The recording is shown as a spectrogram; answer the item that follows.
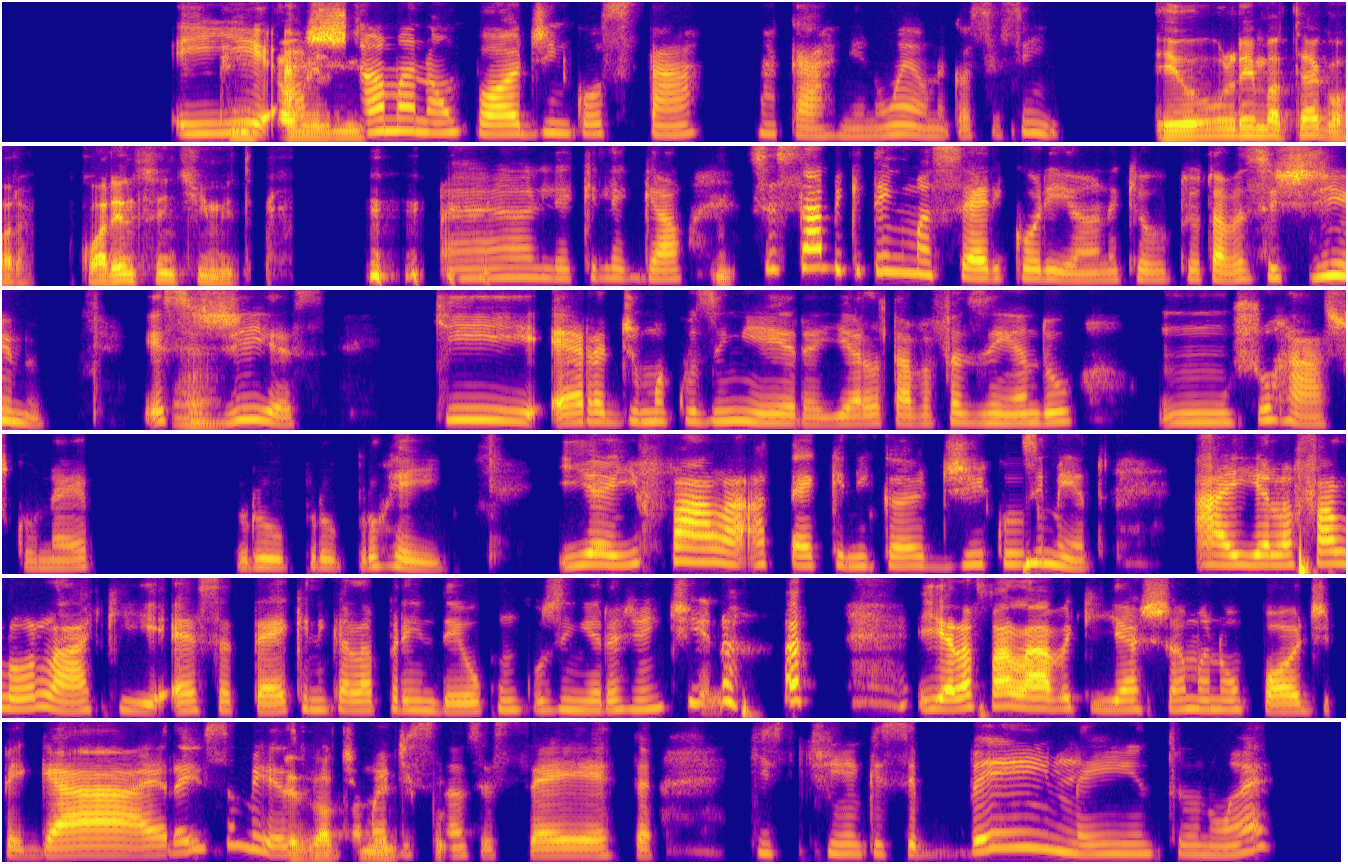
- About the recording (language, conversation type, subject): Portuguese, podcast, Qual era um ritual à mesa na sua infância?
- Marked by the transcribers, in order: tapping; laugh; laughing while speaking: "assistindo"; other background noise; chuckle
